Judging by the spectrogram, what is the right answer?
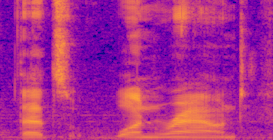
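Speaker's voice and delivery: usual speaking voice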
